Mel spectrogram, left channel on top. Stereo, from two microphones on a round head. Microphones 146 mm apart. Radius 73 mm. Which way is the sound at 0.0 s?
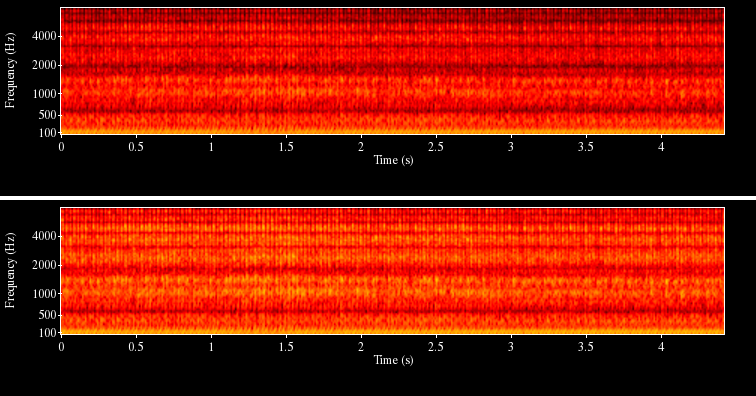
55° right (ahead or behind).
